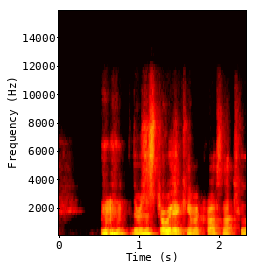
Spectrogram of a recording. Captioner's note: clears throat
